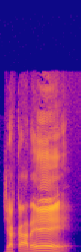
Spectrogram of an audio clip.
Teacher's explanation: oxítona ou seja sílaba tônica recai sobre a última sílaba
